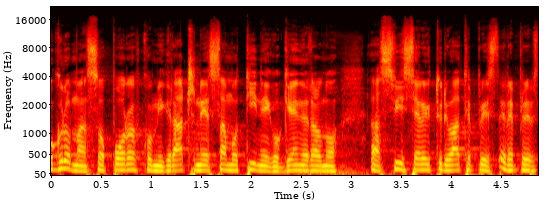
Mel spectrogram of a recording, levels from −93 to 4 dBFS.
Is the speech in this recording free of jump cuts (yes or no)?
yes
